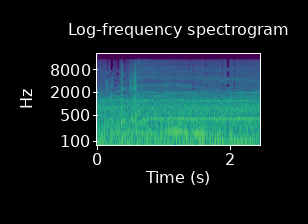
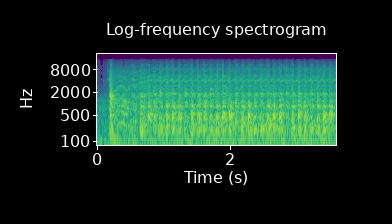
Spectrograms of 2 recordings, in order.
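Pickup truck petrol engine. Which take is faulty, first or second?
second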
